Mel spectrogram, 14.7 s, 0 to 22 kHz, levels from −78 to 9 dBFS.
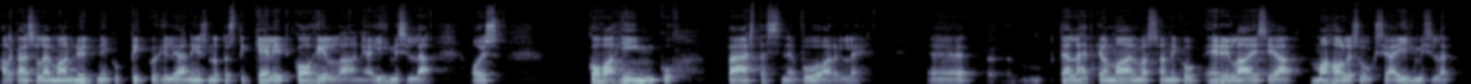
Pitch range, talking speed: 95-110 Hz, 95 wpm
